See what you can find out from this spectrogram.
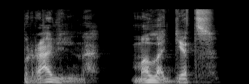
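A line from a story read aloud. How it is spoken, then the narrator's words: Solemn. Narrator (Russian): торжественно произнес Хагрид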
